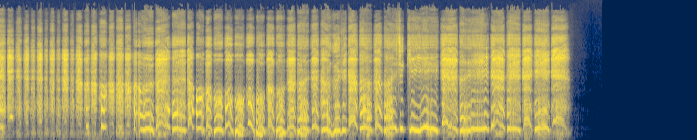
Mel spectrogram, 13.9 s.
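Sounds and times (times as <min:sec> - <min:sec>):
person moaning: 0:01.7 - 0:11.3.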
